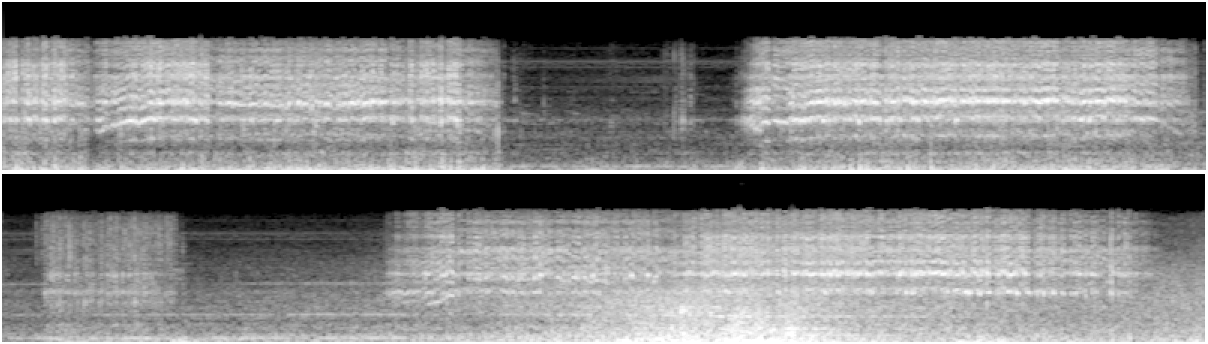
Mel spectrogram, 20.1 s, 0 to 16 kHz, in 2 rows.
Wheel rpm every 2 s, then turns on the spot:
150, 140, 20, 130, 120, 20, 50, 160, 160, 120.
none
